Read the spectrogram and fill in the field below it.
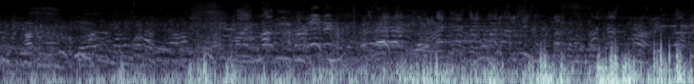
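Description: Men shout and call to one another outdoors on an open field.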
